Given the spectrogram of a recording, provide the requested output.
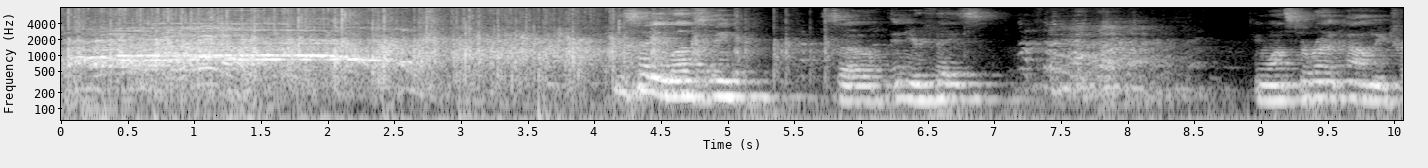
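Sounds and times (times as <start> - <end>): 
cheers and whoops: 0.0 - 3.0
crowd applauding for comedian: 0.0 - 6.1
speech: 4.4 - 7.0, 9.0 - 10.0
laughter: 7.2 - 8.9.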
